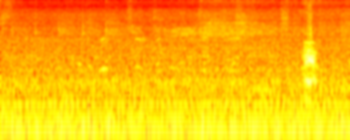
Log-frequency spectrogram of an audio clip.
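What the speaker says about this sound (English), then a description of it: "The truck's too loud." Loud, steady engine rumble heard from inside a truck cab during a drive near the beach, a constant low drone with someone talking over it.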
